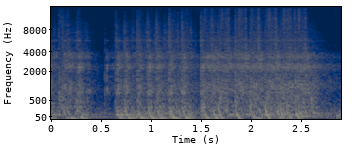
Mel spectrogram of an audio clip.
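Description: Rapid automatic gunfire in PUBG, dense bursts of shots fired in quick succession with a brief pause, loud and close.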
